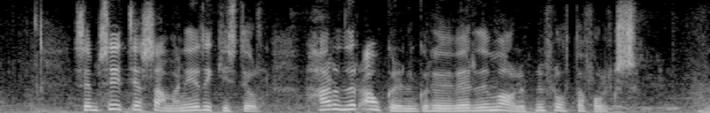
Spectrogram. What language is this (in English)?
Icelandic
